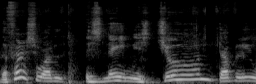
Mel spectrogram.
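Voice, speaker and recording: In a Tongan accent, a somewhat breathy voice with a dark, mellow tone and very wide pitch swings moves at a fairly slow pace on a very clean recording with a silent background. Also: man. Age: 60s. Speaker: religious podcast host. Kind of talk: religious podcast talk.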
